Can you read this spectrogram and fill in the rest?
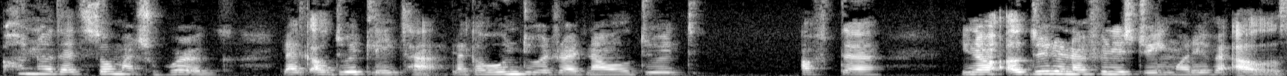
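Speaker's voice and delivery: ordinary talk, nothing marked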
